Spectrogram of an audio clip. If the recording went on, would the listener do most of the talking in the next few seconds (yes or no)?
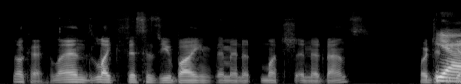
yes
